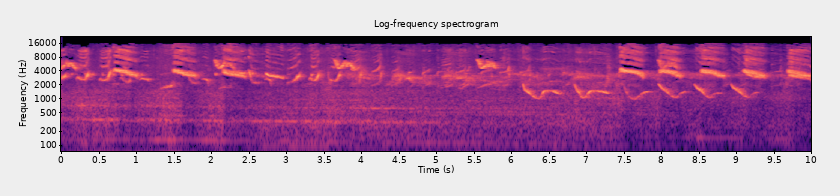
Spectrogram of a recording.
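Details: Caged Chinese hwamei, a large bird flicking wings and tail, sings loud varied whistled phrases of quick high notes, then a run of repeated downward-slurred whistles about twice a second, over a steady background hum.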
